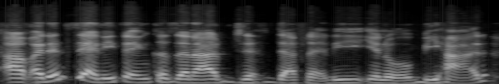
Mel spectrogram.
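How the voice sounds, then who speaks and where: A woman from Trinidad with a Trinidadian accent hosting an interview, chatty and animated as she tells her own stories. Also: sits low, a little fast. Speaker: show host. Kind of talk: casual interview chat.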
